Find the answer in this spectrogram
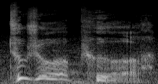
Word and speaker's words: Toujours pur: And, of course, as Master knows, in French.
